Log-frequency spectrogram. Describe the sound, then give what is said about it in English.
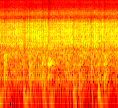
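Scraping of images directly onto film stock, heard as a coarse, continuous rasping with repeated firmer strokes recurring in a fairly steady rhythm. “I can draw or scrape away images here. And as soon as I scrape away a few, maybe sometimes just one that I scrape, I can run it.”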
